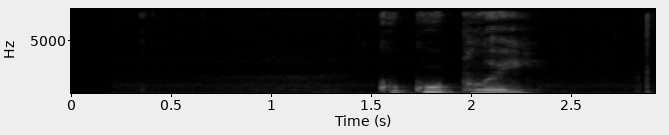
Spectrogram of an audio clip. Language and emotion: Russian, neutral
